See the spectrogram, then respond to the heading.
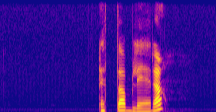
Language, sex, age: Norwegian, female, 27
